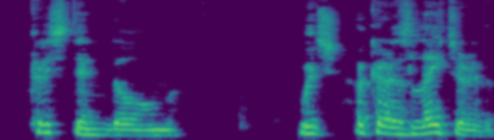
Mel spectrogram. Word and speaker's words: Crisstenndom: For example, the long E of Christus contrasts with the short I of Christendom, which occurs later in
